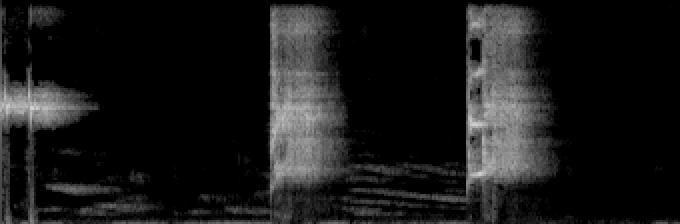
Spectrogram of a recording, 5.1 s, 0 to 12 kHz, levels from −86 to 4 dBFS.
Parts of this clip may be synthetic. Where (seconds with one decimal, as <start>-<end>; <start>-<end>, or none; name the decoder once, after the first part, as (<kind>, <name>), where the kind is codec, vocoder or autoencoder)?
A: 1.0-2.6 (codec, HILCodec); 3.8-5.1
